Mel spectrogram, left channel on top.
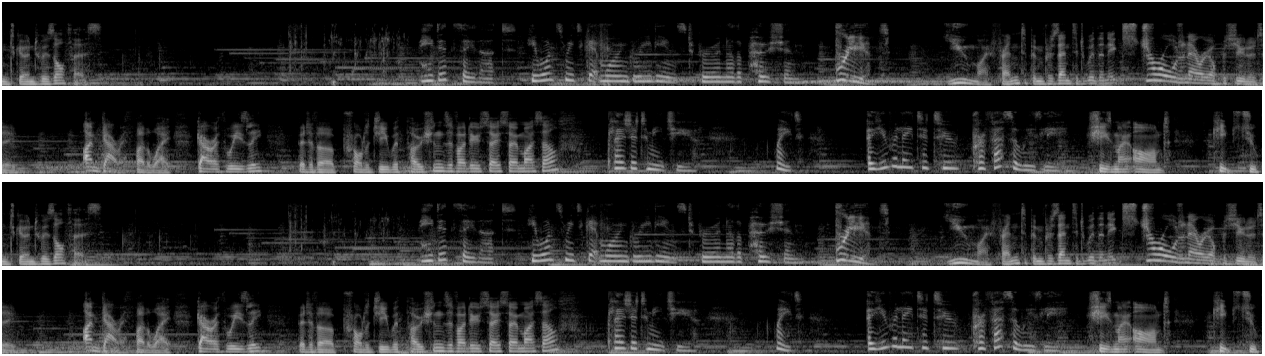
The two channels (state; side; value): normal; both; correlation 0.92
